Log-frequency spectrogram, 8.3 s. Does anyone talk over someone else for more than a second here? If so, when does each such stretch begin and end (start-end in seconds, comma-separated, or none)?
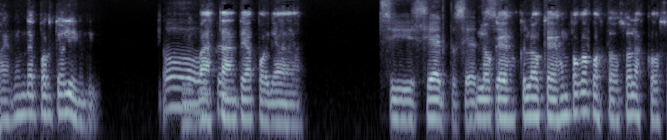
none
